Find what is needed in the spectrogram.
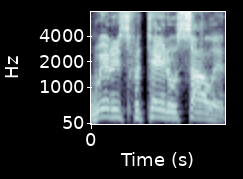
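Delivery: put-on heavy Russian accent, laid on thick. Retelling what a customer said to him at a deli, in a thick Russian accent. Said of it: "he's got a thick Russian accent".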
